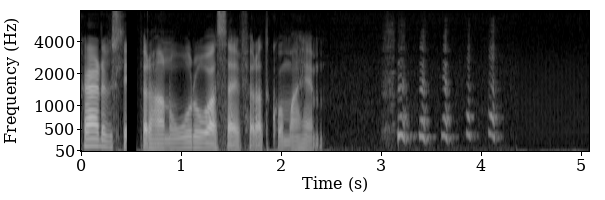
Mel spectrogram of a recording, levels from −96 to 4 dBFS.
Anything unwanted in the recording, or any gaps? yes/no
yes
